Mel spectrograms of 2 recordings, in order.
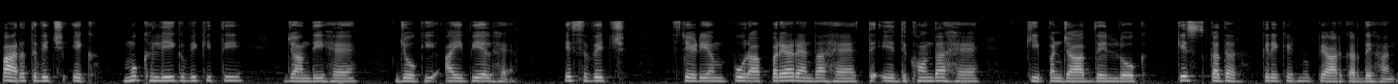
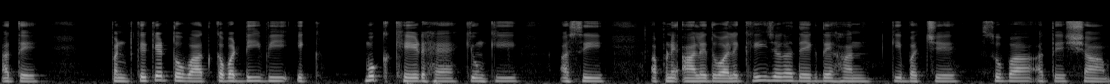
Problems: none marked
